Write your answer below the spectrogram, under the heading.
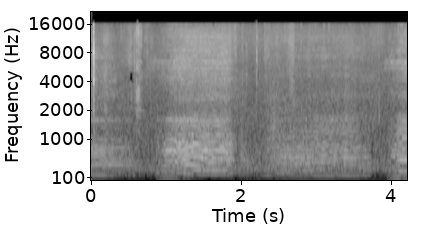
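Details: German Shorthaired Pointer puppies asleep indoors on 27 September 2016 after half an hour of chasing each other. Soft, buzzy, nasal snores rise and fall, each breath drawn out over about a second.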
